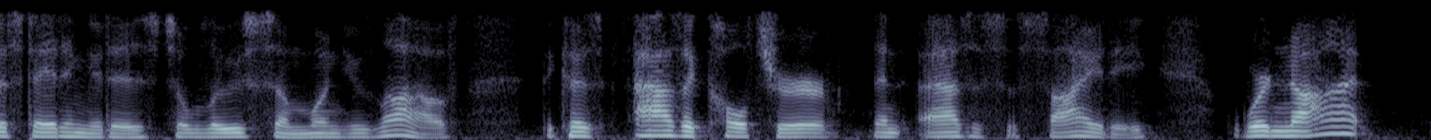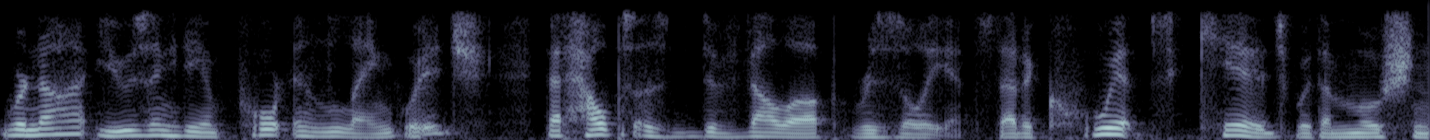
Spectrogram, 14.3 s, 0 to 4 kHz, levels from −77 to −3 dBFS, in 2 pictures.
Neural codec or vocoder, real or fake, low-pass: codec, 16 kHz in and 24 kHz out, 0.6 kbps, FocalCodec, streaming, 2048 codes; fake; 3.6 kHz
